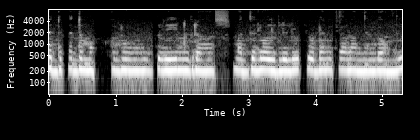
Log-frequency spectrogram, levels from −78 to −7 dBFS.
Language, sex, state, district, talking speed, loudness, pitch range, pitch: Telugu, female, Andhra Pradesh, Visakhapatnam, 125 wpm, -12 LUFS, 205-210 Hz, 205 Hz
